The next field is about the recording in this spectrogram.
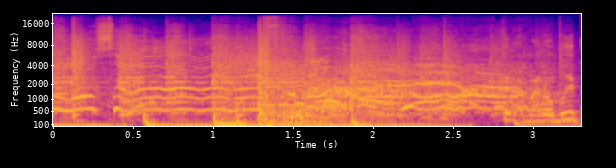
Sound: voice trilling; gunshot

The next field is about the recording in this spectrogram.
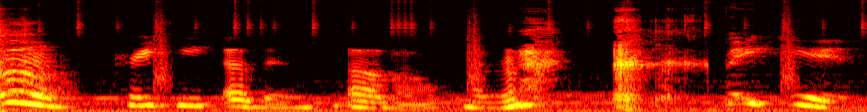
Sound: laughs

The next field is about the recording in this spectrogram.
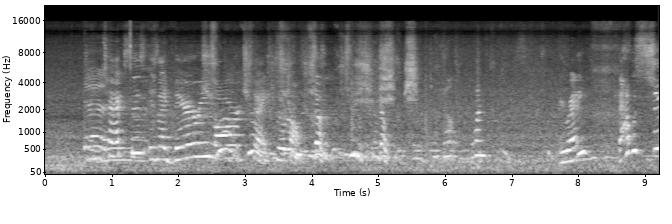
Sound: students discussing answer

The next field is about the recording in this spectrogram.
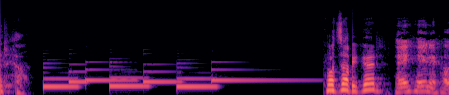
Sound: cell phone ringing

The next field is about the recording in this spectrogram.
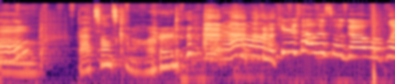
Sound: laughs

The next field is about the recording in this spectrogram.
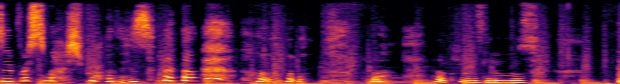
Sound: awkward laugh

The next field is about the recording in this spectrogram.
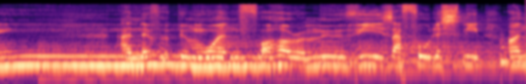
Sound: reciting

